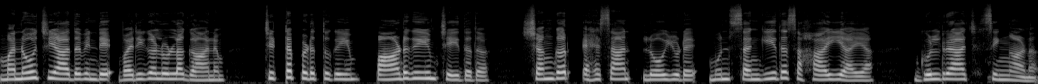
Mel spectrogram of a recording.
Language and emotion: Malayalam, neutral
